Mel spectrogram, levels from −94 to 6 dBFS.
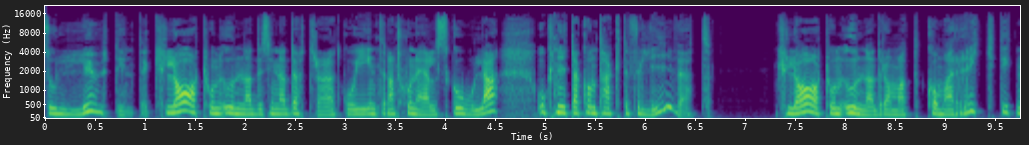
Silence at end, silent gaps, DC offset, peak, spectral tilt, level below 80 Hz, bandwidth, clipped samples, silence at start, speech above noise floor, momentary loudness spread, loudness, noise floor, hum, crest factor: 0 s; none; under 0.1%; -2 dBFS; -6 dB/octave; -56 dBFS; 16 kHz; under 0.1%; 0 s; 57 dB; 14 LU; -19 LUFS; -76 dBFS; none; 18 dB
